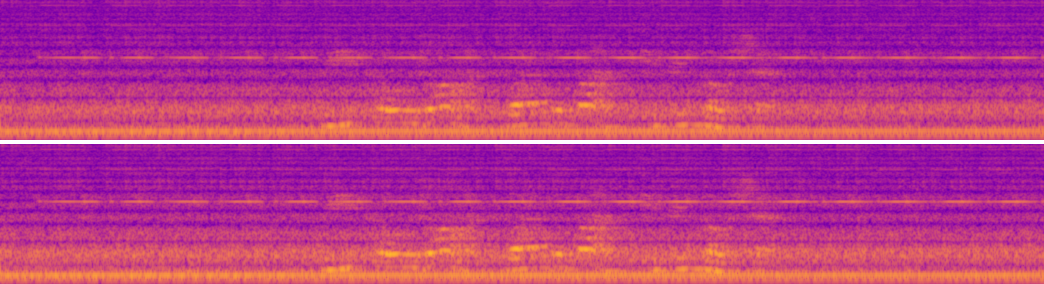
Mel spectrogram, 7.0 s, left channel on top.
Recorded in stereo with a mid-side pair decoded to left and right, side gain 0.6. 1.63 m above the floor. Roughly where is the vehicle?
Ahead.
